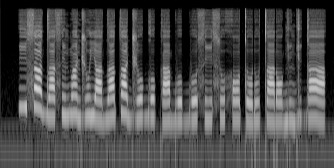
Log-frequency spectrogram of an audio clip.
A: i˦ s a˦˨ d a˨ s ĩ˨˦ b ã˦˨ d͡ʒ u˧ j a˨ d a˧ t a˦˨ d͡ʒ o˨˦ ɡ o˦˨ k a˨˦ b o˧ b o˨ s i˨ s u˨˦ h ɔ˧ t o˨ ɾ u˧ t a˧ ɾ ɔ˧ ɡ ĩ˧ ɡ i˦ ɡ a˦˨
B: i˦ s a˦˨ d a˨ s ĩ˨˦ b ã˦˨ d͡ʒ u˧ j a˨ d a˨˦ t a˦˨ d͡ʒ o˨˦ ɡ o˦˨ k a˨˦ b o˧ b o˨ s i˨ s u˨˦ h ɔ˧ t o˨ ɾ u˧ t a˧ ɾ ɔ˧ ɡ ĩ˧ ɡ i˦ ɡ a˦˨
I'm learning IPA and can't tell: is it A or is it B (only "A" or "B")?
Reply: B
